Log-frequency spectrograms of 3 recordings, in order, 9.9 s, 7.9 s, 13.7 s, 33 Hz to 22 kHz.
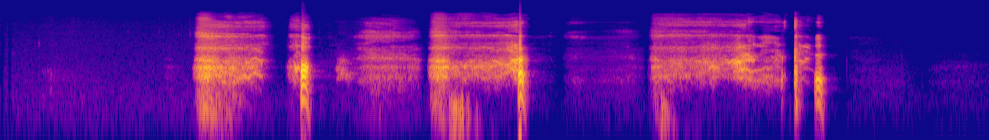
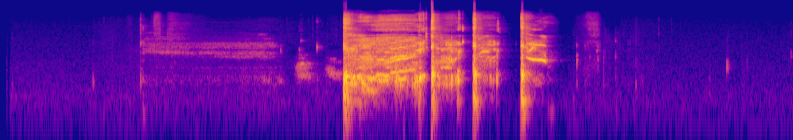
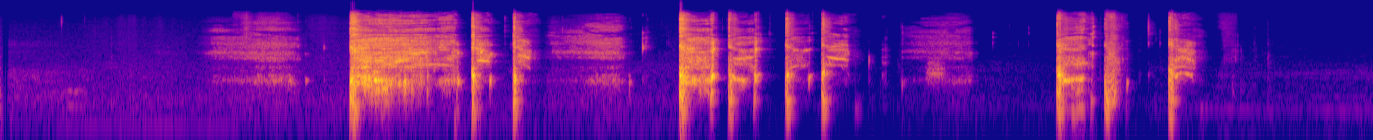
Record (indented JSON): {
  "exhalation_length": "9.9 s",
  "exhalation_amplitude": 32768,
  "exhalation_signal_mean_std_ratio": 0.27,
  "cough_length": "7.9 s",
  "cough_amplitude": 32768,
  "cough_signal_mean_std_ratio": 0.34,
  "three_cough_length": "13.7 s",
  "three_cough_amplitude": 32767,
  "three_cough_signal_mean_std_ratio": 0.32,
  "survey_phase": "beta (2021-08-13 to 2022-03-07)",
  "age": "45-64",
  "gender": "Female",
  "wearing_mask": "No",
  "symptom_cough_any": true,
  "symptom_runny_or_blocked_nose": true,
  "symptom_diarrhoea": true,
  "symptom_fatigue": true,
  "symptom_fever_high_temperature": true,
  "symptom_headache": true,
  "symptom_onset": "3 days",
  "smoker_status": "Ex-smoker",
  "respiratory_condition_asthma": false,
  "respiratory_condition_other": false,
  "recruitment_source": "Test and Trace",
  "submission_delay": "1 day",
  "covid_test_result": "Positive",
  "covid_test_method": "RT-qPCR",
  "covid_ct_value": 13.7,
  "covid_ct_gene": "N gene"
}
